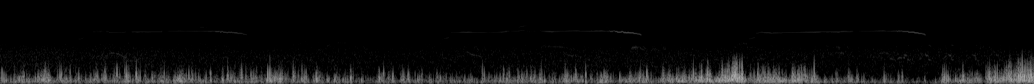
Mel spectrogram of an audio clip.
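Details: Adult Caspian tern (taranui), with its juvenile at Waikanae estuary, gives three thin, high, drawn-out whistles, each about two seconds long and dipping at the end, spaced roughly four seconds apart over a steady wind rumble.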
